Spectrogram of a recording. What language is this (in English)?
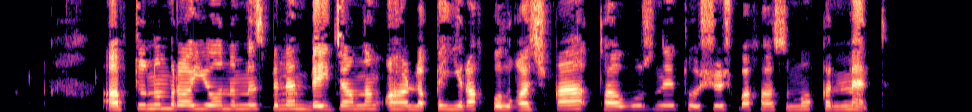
Uyghur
